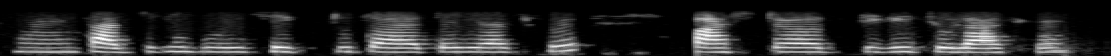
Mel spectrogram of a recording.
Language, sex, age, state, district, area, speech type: Bengali, female, 60+, West Bengal, Purulia, rural, conversation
